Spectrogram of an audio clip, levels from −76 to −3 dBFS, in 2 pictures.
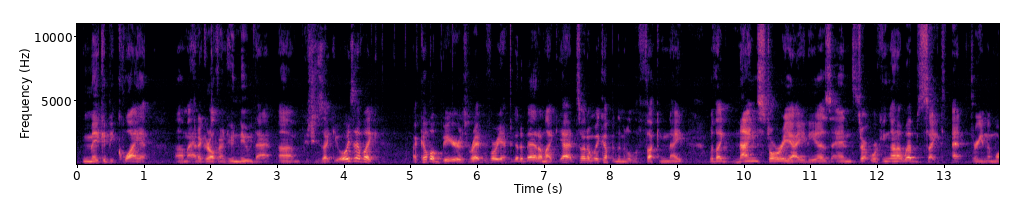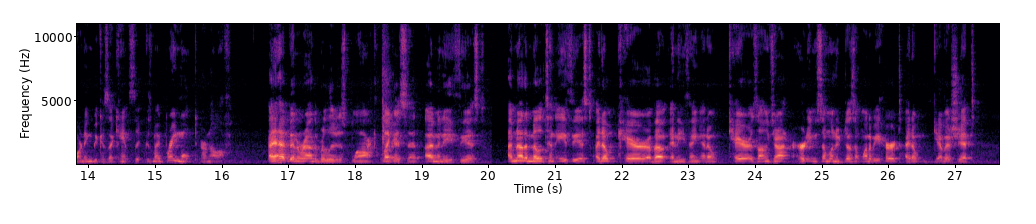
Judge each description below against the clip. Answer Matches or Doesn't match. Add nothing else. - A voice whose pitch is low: Matches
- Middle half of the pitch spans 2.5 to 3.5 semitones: Matches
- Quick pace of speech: Matches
